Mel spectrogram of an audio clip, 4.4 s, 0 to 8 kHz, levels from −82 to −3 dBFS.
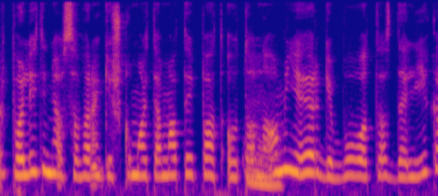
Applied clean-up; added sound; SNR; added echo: none; none; none; none.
